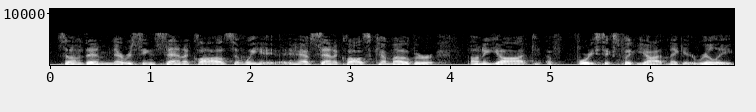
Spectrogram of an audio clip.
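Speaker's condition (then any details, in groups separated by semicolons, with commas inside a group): No condition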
